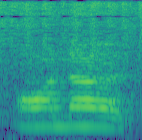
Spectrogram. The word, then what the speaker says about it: honor: H is silent. R. Honor.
